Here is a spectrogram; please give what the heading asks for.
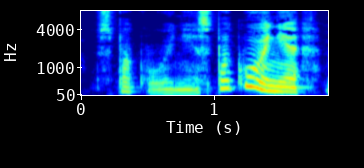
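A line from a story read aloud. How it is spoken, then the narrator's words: Soft, calming. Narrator (Russian): мягко сказал Доркас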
